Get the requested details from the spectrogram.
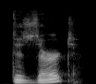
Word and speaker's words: dessert: So there's just a little difference on the way we pronounce those words. Dessert, desert. Dessert, desert.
